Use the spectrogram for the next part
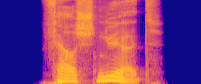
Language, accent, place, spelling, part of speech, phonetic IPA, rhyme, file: German, Germany, Berlin, verschnürt, verb, [ˌfɛɐ̯ˈʃnyːɐ̯t], -yːɐ̯t, De-verschnürt.ogg
- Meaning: 1. past participle of verschnüren 2. inflection of verschnüren: third-person singular present 3. inflection of verschnüren: second-person plural present 4. inflection of verschnüren: plural imperative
